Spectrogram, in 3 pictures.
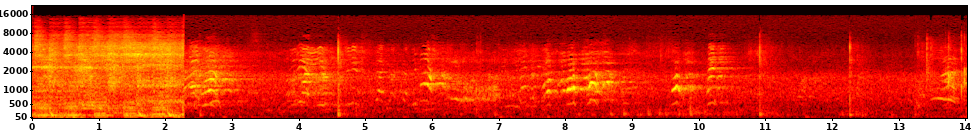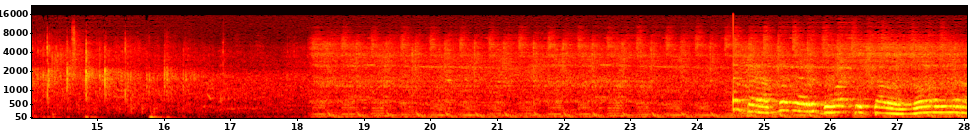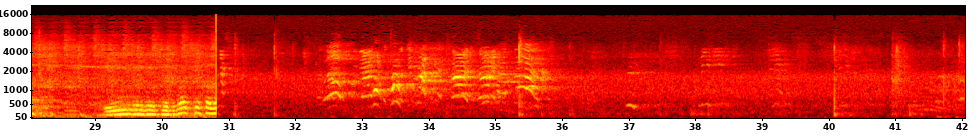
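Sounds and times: music with steady beat: 0:00.0 - 0:02.3, 0:18.2 - 0:30.8
ball being kicked: 0:10.8 - 0:11.2, 0:12.2 - 0:12.5.

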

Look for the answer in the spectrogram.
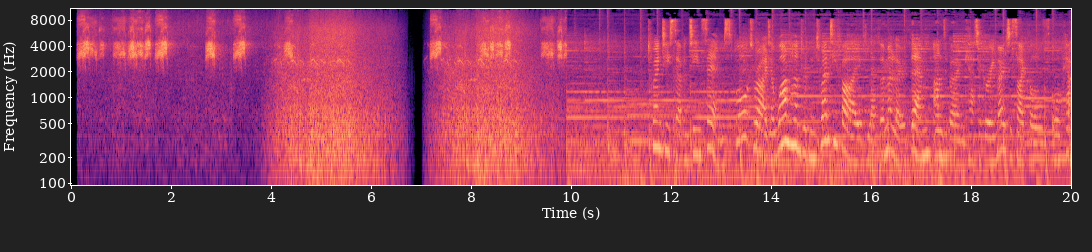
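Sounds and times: birds chirping: 0:00.1 - 0:05.6, 0:07.0 - 0:10.0
ocean surf rushing: 0:03.8 - 0:09.9.

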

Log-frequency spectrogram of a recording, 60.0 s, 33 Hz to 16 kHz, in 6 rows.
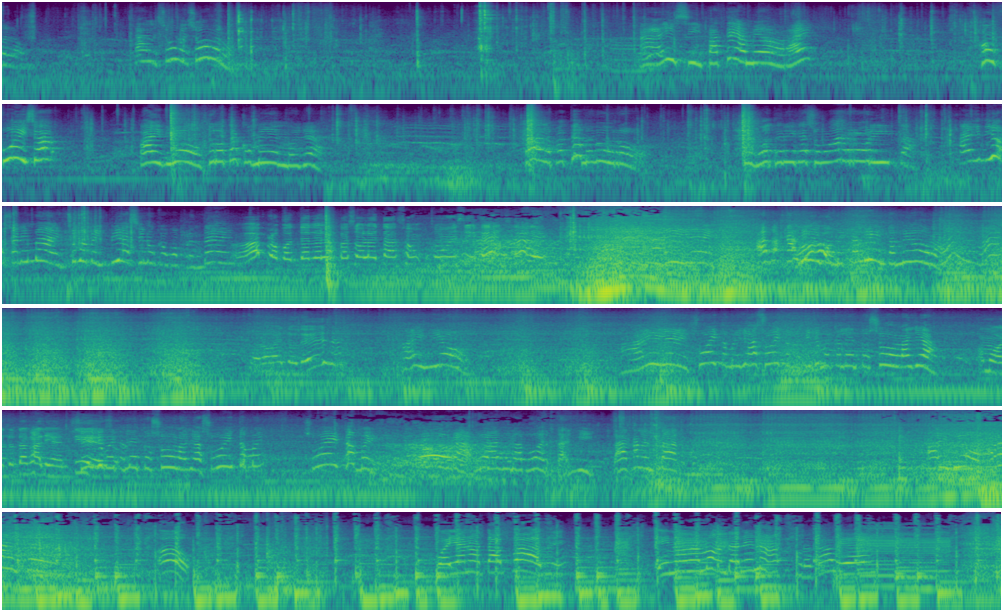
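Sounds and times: scooter clicks and knocks: 0:08.4 - 0:21.6
scooter engine droning: 0:23.7 - 0:41.3, 0:46.1 - 0:51.3, 0:58.8 - 0:59.9.

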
